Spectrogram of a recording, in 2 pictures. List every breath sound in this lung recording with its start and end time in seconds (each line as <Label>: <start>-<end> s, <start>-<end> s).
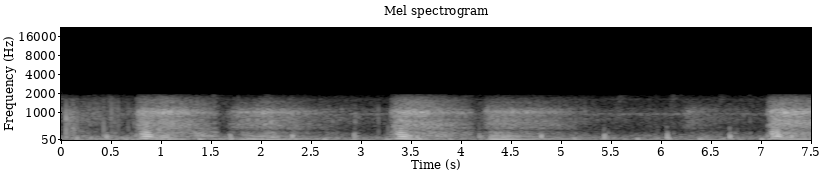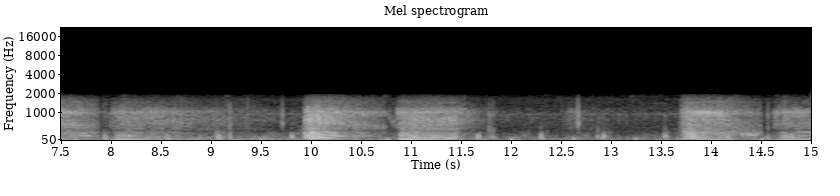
Inhalation: 0.72-1.60 s, 3.25-4.12 s, 7.04-7.91 s, 9.92-10.80 s, 13.74-14.61 s
Exhalation: 1.63-2.51 s, 4.19-5.07 s, 7.99-8.86 s, 10.85-11.73 s
Rhonchi: 0.72-1.60 s, 1.63-2.51 s, 3.25-4.12 s, 4.19-5.07 s, 7.04-7.91 s, 7.99-8.86 s, 9.92-10.80 s, 10.85-11.73 s, 13.74-14.61 s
